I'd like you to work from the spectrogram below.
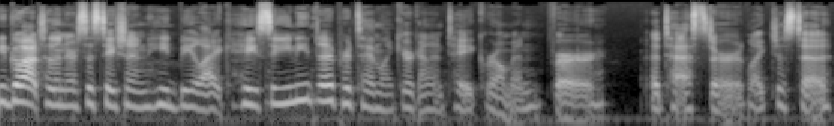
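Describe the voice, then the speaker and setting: A woman speaks in a plain, everyday voice at a medium pitch and a fairly quick pace. The recording is very clean, with a silent background. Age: 20s. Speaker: new mother. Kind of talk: casual chat. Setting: studio.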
